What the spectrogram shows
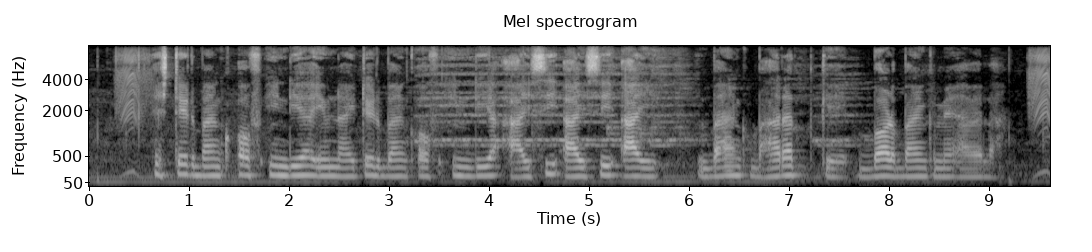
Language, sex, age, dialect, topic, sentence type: Bhojpuri, male, 18-24, Northern, banking, statement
